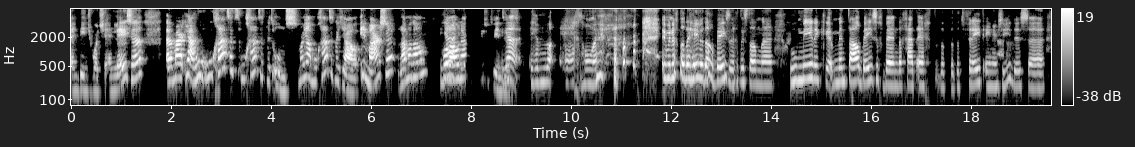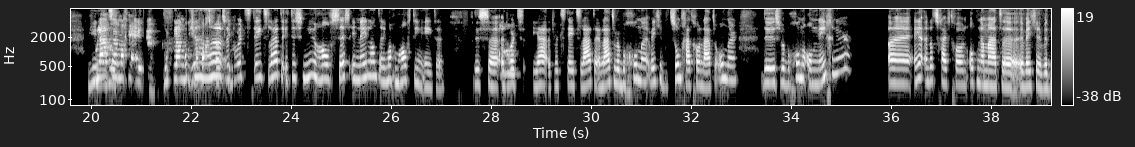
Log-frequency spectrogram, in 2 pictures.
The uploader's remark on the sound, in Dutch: Niet in de studio maar alledrie via Zoom (what else, eh?) vanuit huis in Maarssen, Amsterdam en New York.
